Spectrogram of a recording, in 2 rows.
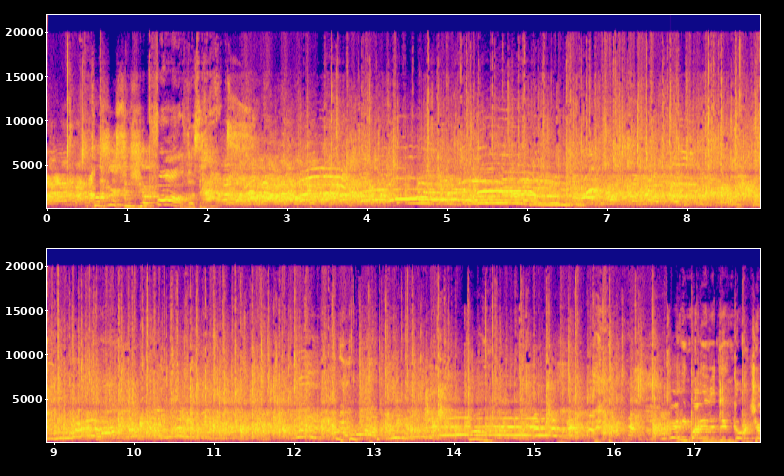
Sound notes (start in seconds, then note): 0.0 audience laughing; 2.0 audience cheering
